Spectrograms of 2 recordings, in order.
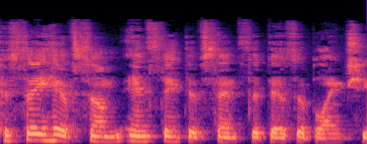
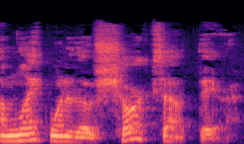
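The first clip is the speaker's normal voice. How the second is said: plain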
